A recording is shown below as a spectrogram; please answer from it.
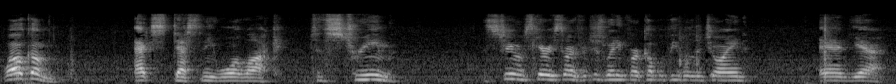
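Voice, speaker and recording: A teenage boy with a raspy voice, hoarse from a cold, co-hosting a live stream in casual chat and rambling with lots of fillers. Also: high-pitched, moderate pace, a little hiss or hum, poor audio. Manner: rambling, full of fillers and restarts.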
